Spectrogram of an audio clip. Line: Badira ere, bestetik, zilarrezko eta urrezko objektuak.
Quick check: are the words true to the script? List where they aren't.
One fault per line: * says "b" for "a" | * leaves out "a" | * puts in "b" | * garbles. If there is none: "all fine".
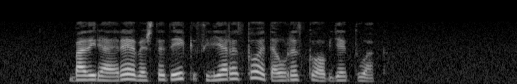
all fine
